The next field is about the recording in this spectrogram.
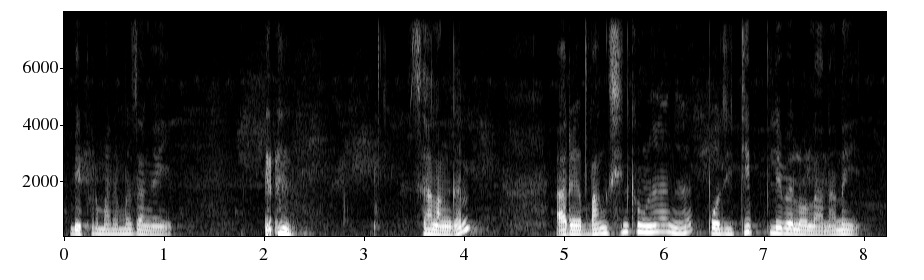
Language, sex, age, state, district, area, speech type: Bodo, female, 45-60, Assam, Udalguri, urban, spontaneous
